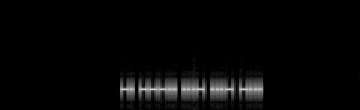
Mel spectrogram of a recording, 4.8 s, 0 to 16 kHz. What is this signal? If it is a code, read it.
Morse code, heard as a keyed tone, about 38 wpm, 700 Hz. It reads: N8VVB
